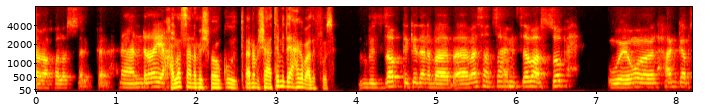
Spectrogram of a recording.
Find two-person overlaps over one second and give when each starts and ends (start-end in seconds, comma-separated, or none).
none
